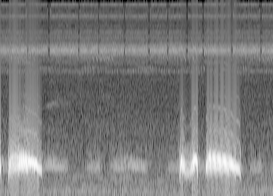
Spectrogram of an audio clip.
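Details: Spotted dove: a long coo opens, then soft distant cooing, then a full phrase of double coo and sustained coo. A steady high-pitched whine continues throughout.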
